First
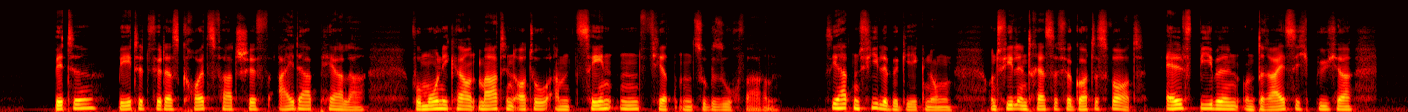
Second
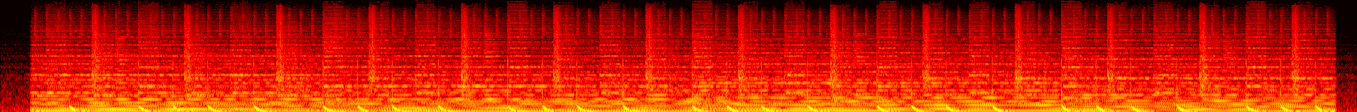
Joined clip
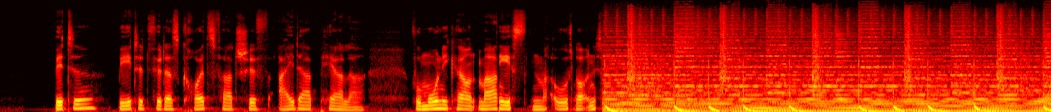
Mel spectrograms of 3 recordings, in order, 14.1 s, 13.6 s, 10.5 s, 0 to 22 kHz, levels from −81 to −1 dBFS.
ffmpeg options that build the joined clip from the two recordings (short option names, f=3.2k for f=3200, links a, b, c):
-filter_complex "[0:a]apad=whole_dur=10.51,atrim=end=10.51,asplit=2[a][b];[a]atrim=end=4.992[c];[b]atrim=start=4.988:end=6.022,asetpts=PTS-STARTPTS,areverse[d];[1:a]atrim=start=2.508:end=7[e];[c][d]acrossfade=d=0.004:c1=hsin:c2=hsin[f];[f][e]acrossfade=d=0.004:c1=hsin:c2=hsin"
